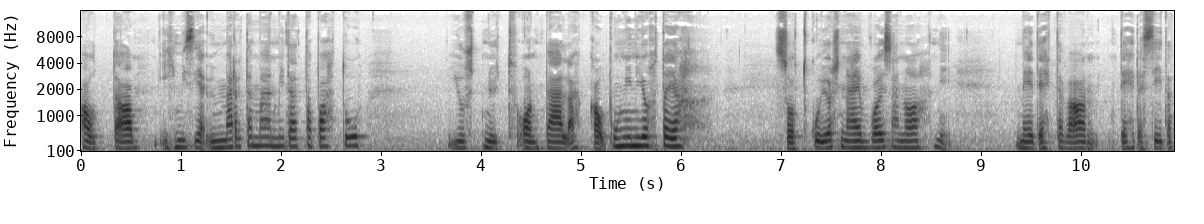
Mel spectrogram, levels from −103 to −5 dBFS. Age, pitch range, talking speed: 30-49, 165-210 Hz, 115 wpm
